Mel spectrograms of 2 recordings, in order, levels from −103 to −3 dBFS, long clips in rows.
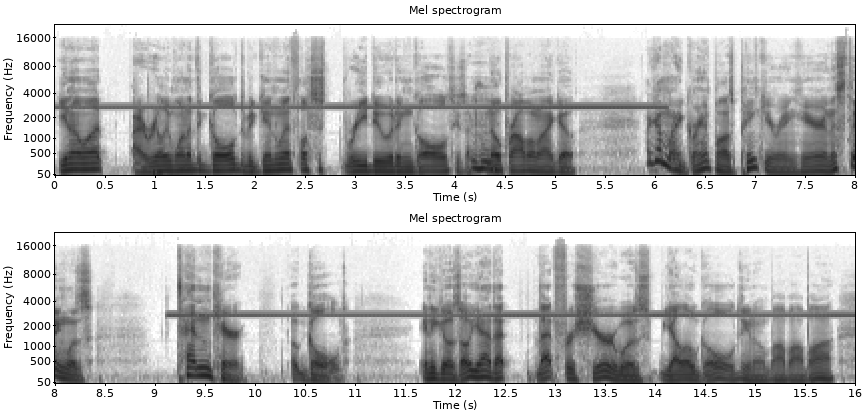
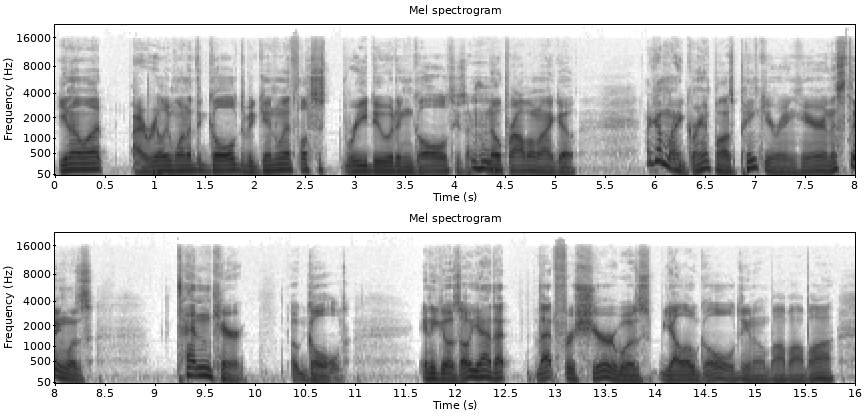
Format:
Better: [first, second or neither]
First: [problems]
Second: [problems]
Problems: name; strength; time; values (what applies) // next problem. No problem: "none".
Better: second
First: high-pitched whine; noticeable; until 6 s and from 9 s on; 2.5 kHz, 10 dB below the speech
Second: none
